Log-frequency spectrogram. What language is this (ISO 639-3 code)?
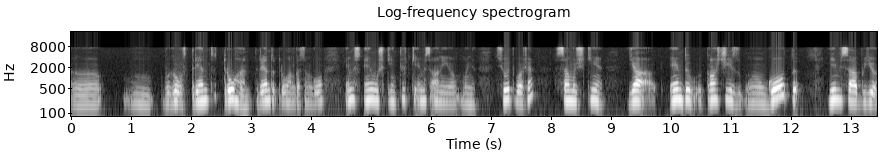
kas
